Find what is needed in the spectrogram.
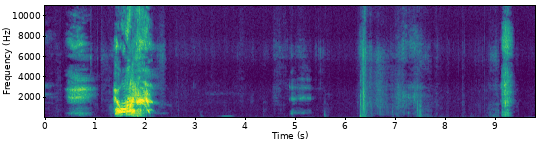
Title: Cleaning and sneezing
